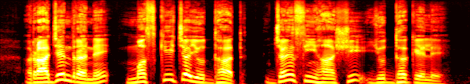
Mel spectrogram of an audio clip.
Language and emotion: Marathi, neutral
